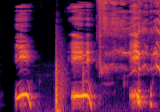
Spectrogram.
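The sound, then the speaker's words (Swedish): A voice imitates wind whistling through an apartment window at night: a few breathy howls and whooshing tones, rising and falling in short bursts with airy hiss between them. “Apropå blåshål så upplevde jag samma här i lägenheten på Åsgatan här om natten eh, mitt fönster, hur jag än gjorde med det, så det blåste så mycket så att det lät”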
